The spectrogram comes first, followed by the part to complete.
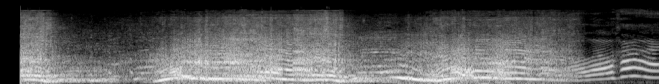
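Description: Male lion roaring: several loud, long roars in a row, each rising and then falling in pitch.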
